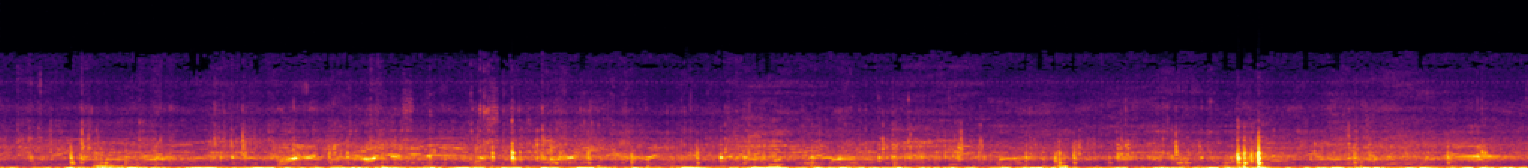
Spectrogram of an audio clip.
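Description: Ice skates scraping and gliding on an outdoor rink, heard from a camera carried by a skater, over a steady low rumble. Distant children's voices call out. A single sharp knock comes about eight seconds in.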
